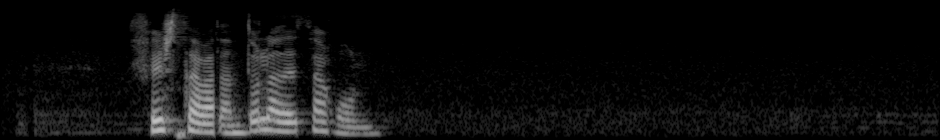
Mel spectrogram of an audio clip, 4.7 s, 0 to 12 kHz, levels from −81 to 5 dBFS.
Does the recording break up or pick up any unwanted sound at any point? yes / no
no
